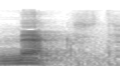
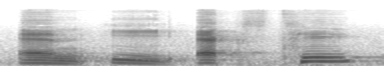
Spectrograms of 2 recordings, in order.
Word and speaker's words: next: but five sounds T same with the word next NE XT four letters five sounds n next are you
